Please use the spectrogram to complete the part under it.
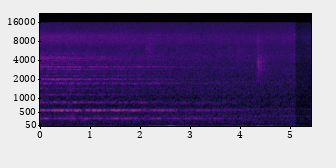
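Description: A woman sings in a large echoing hall.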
